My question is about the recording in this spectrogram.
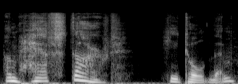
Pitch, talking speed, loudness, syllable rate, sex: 125 Hz, 150 wpm, -17 LUFS, 3.8 syllables/s, male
